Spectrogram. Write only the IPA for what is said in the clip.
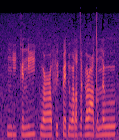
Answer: ŋ iː k ɛ n iː k ʊː ʕ ɔ f e k͡p ɛ ɗ oː ɾ ɪ dˤ o ɡ o ʕ ɪ dˤ o n ʊː

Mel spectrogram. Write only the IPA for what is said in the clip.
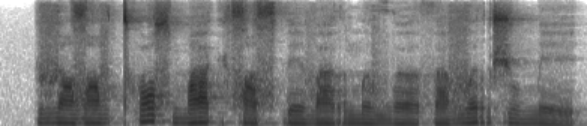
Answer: v e zˤ e v tʰ u sˤ m a k sˤ e s ɗ e β a r m ə v w œ ɐ̯ θ a v ə r ʃ u m e

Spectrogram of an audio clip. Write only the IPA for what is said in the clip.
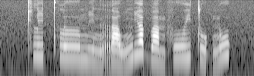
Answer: kʰ l i˦˥ t̚ pʰ l ɯː˧ m i˩˦ n r a˩˦ w ŋ i˥˩ a̯ b a˨˩ m f uː˦˥ j t u˨˩ ʔ n u˥˩ k̚

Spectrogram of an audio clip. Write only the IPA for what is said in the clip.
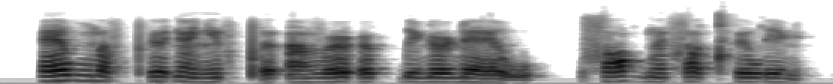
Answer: ɛ w ŋ͡m ɜ f pʰ ʏ ɗ ɛ̃ lʲ ə̃ f pʼ ə ʔ ã v ə˞ ʔ ə˞ p ɓ i ɳ ə˞ ɳ ɛ w | s ɔ ɡ͡b ə̃ s ɔ tʰ ʏ w ɾ i ɳ

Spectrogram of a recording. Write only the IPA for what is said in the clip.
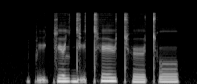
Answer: p ḭ˩ kʲ œ˦ lʲ d ḭ˨ tʰ e˥ y̯ tʰ ø˨ tʼ o˦

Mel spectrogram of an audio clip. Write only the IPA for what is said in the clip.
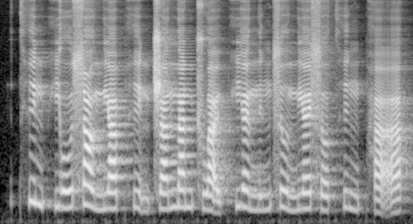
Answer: t̪ʰ i˥˩ n pʰ j o˧˥ ʊ̯ s ɑ˥˩ ʊ̯ n̪ j ä˧˥ pʰ ḭ˨˩ n ʈ͡ʂ ä˧˥ n̪ a˥ n ʈ͡ʂ w a̰˨˩ ɪ̯ pʰ j ɛ˥˩ n̪ i˧˥ ŋ s ɹ̩˥˩ n̪ j ɛ˥ s ɤ˧˥ t̪ʰ i˥˩ ŋ pʰ ä̰˨˩˦

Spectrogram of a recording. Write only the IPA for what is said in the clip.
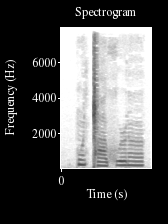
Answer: kʷ ə̃˦ ǁ a˨ xʷ ə˞˦ ɾ ə̃˦

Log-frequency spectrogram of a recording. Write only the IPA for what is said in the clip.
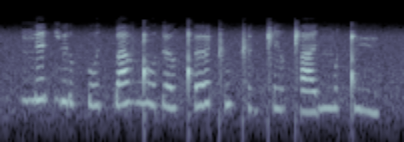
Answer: ŋ ɛ k j ʏ ɾ ʊ k͡p o ɪ̯ ɡ͡b a v ŋ͡ǃ o ɗ œ ʊ̯ ǃʼ œ ǁ u ǁ ʏ ɡ ǁ ɪ ʊ̯ ǁ a ɪ̯ ŋ͡m ʊ ǃ y

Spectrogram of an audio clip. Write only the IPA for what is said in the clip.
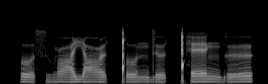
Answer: o s ṳ ʕ i ʕ ɵ ǃ o n d ɵ ǃʰ ɛ ŋ ɡ ɵ

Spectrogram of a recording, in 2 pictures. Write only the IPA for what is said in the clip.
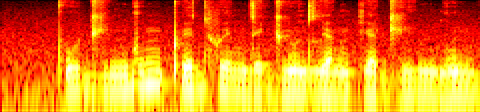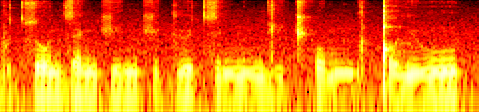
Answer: pʼ u d͡ʒ i ŋ ɡ u m pʼ ɪ d f ɪ n d ɪ d͡ʒ ũ d lʲ a ŋ kʲ a d͡ʒ i ŋ ɡ ũ m b u t͡s o n z ɛ ŋ ʃ i ŋ ʃ ɪ kʲ ʊ y̯ t͡s ɪ ŋ ũ ŋ ɡ i t͡ʃʼ o m ŋ ɡ ʊ ǃ ʊ lʲ ũ

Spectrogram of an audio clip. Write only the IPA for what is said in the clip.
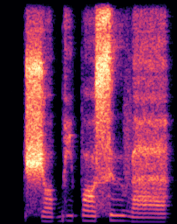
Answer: ʃ ɔ˨ b i˧ p ɔ˧ s ɯ˧ β a˨

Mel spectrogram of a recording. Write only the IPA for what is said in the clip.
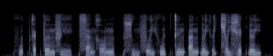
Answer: h w ə˨˩ p̚ k a˦˥ k̚ f əː˨˦ m f e̤˨˩ | s a˧˩ ŋ x ɔ˨˦ n | s ṳ˨˩ m f o̰˧˥ j h w ɨ˦˥ k̚ t̪ ɨ˧ n ʔ a˧ n ɓ ə˧ j ʔ ə̰˧˨ j t͡ɕ ɔ˨˦ j ɣ ɛ˦˥ k̚ ɗ ə˧ j

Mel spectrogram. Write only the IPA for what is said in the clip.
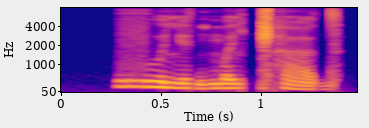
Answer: v u lʲ ɘ d m ɐ lʲ ǁʰ a d

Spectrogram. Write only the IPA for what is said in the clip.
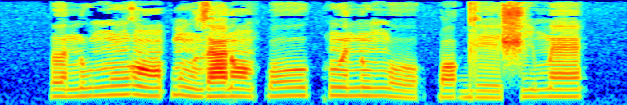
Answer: ə˨ n u˧ ŋ ũ˦ ɣ ɔ̃˨˦ ɓ ũ˨ z a˧ ɾ ɔ̃˨ k͡p oː˦ kʷ ɛ̃˦ n ũ˦ ŋ oː˨ k͡p ɔ˧ ɡ eː˨ ʃ i˧ m ɛ̃˦

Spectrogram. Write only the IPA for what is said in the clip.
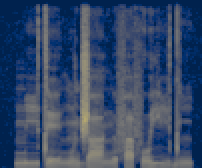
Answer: m iː˦ t eː˨ ŋ ũ˦ d͡ʒ aː˨ ŋ ə˧ f a˧ f o˦ j iː˧ d ĩ˧

